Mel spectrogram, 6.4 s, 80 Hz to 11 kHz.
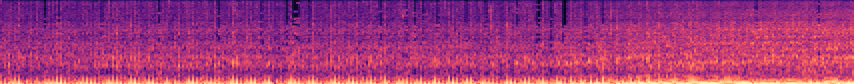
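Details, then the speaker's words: OMC 2.5 L 140 hp sterndrive in a 1981 Sea Sprite, run on water muffs after sitting since winterizing, warming up: a low, smooth burble at idle that rises evenly as revs pick up, with no knocking or misses. Quiet, smooth, normal running. "Pretty quiet, pretty smooth running little motor."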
